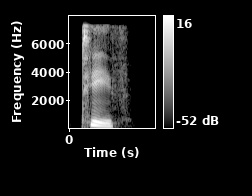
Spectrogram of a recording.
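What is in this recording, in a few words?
"teeth", English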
